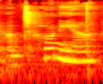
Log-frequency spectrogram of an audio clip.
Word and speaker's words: Ántonia: I call it My Ántonia because the accent is on the A.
